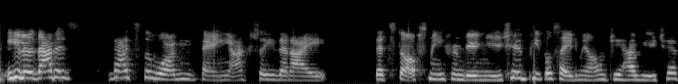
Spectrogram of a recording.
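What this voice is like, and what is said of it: Belfast Northern Irish accent. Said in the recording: “my accent ... the Belfast accent on TV”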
